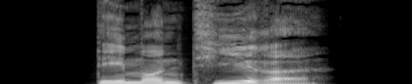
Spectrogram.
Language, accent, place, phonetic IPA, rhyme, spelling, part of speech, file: German, Germany, Berlin, [demɔnˈtiːʁə], -iːʁə, demontiere, verb, De-demontiere.ogg
- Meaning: inflection of demontieren: 1. first-person singular present 2. singular imperative 3. first/third-person singular subjunctive I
